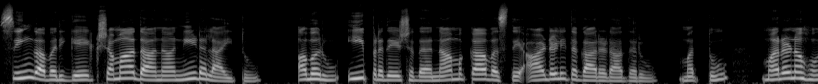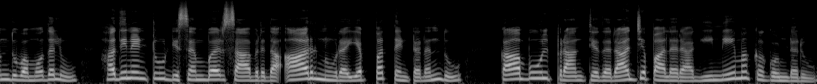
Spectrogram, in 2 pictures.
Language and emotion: Kannada, neutral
